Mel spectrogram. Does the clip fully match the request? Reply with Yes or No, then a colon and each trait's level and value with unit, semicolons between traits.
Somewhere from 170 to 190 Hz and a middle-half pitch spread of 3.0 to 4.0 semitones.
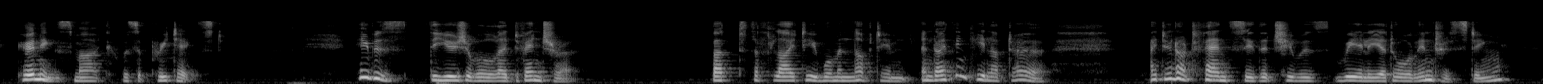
Yes: medium, 185 Hz; average, 3.4 semitones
